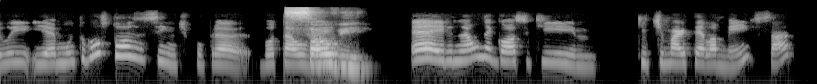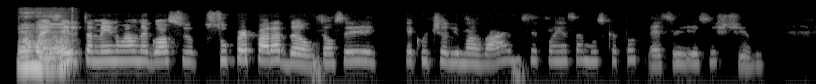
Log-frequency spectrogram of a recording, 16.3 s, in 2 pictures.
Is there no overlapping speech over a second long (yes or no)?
yes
